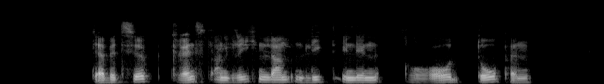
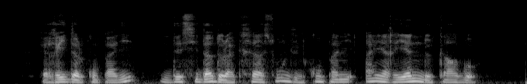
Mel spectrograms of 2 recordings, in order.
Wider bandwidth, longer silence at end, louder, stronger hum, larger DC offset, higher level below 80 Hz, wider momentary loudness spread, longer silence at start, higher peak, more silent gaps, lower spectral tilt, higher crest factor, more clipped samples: second, 7.8 kHz vs 11.5 kHz; first, 0.75 s vs 0.5 s; about the same, -27 LUFS vs -25 LUFS; neither; neither; second, -64 dBFS vs -48 dBFS; about the same, 7 LU vs 9 LU; first, 0.95 s vs 0.45 s; about the same, -6 dBFS vs -8 dBFS; first, 3.90-3.99 s vs none; second, -6.5 dB/octave vs -8 dB/octave; first, 22 dB vs 16 dB; neither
